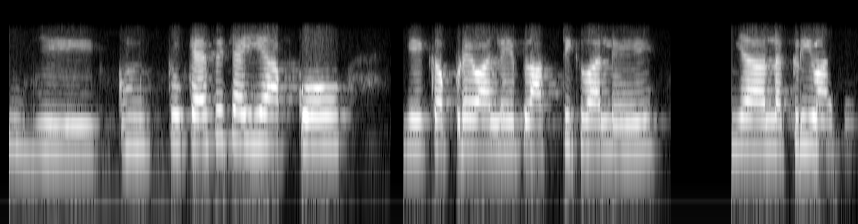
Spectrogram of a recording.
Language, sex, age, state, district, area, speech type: Hindi, female, 45-60, Madhya Pradesh, Balaghat, rural, conversation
